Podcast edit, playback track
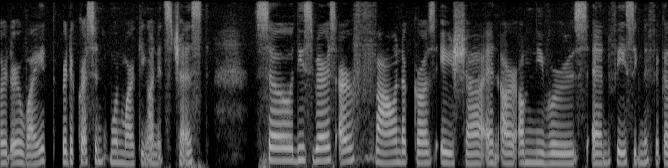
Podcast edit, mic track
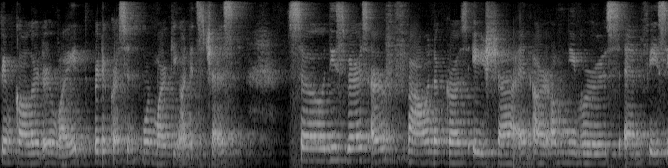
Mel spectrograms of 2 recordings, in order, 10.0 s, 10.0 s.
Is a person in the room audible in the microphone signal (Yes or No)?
No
